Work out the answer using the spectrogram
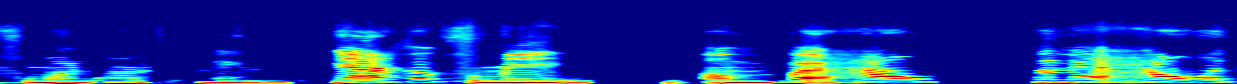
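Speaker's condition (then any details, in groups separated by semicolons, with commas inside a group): Traumatic brain injury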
